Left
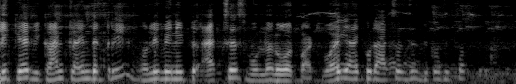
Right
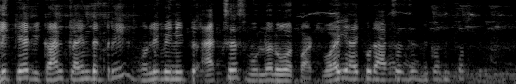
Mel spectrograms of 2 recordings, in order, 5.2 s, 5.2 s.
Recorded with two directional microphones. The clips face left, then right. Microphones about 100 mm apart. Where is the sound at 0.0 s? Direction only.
30° right (ahead or behind).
